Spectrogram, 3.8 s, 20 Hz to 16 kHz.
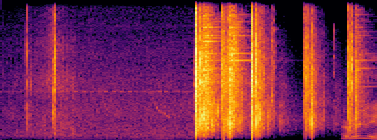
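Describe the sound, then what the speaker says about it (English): Several sharp cracks from a Chiappa M4-22 .22 long rifle upper fired in quick succession after a quiet lead-in, loud and close, with a brief voice at the end. "I really enjoy shooting this 22 long rifle upper by Chiappa."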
